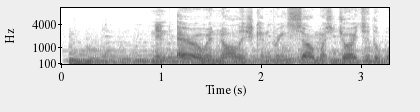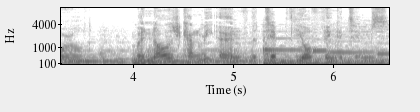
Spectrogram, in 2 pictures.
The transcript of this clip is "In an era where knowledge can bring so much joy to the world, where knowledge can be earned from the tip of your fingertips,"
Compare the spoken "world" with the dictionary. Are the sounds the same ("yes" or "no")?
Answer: yes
